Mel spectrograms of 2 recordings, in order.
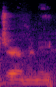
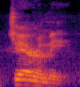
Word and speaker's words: Jeremy: Like, and, like, as a Jewish kid in New York, you don't want to be called Germany. – Jeremy. – Right.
